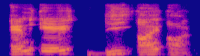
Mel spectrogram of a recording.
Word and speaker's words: nadir: And the second word is spelled N-A-D-I-R.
